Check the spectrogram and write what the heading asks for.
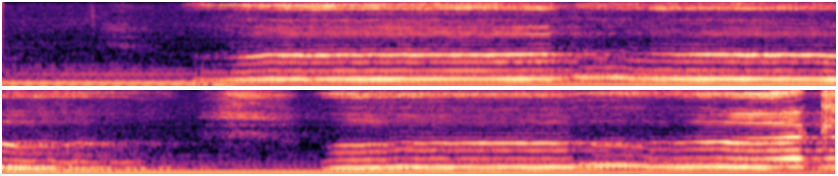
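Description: Live band music: a low held bass note, changing pitch once about a second in, under a wordless held vocal line that slides down at the end of each of its two long phrases.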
